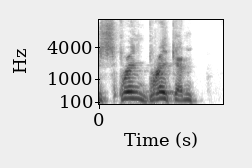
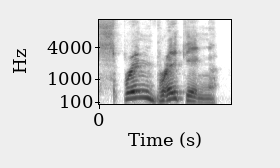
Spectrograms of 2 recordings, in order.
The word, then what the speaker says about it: Spring Breakin': Spring Breakin'. Josh Weaver makes a good point. Gacy didn't even say it right. He keeps calling it Spring Breaking, like the stepdad trying way too hard to be cool.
